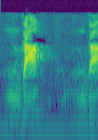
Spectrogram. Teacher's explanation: 要读成这个前面要加个n，意思就是带个鼻音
